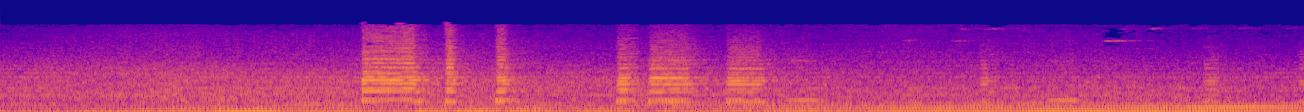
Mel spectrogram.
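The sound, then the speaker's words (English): Heavy trucks rumble steadily through the town of La Arroya from the surrounding hills, carrying ores and metal concentrates from nearby mines for processing, a deep continuous engine drone, broken by several short horn honks in quick bursts partway through. No one speaks. “Trucks rumble through town from the surrounding hills, bringing ores and metal concentrates from nearby mines for processing.”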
